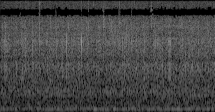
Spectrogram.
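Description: Okra sabzi frying in a kadai over a gas flame: a steady soft sizzle with a few faint crackles.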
